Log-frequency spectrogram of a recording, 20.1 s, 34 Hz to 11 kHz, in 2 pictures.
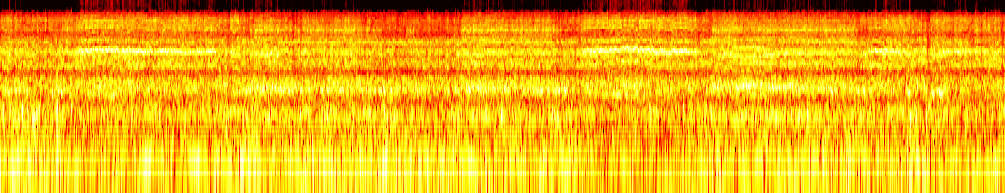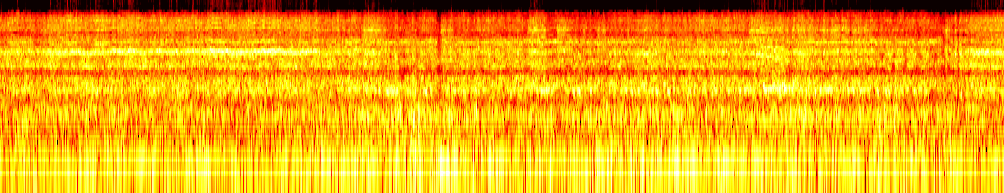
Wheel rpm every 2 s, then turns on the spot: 200, 200, 200, 200, 190, 200, 200, 200, 200, 200.
none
